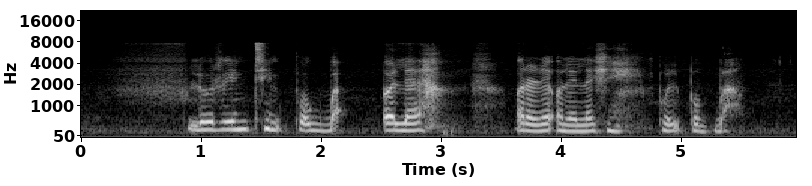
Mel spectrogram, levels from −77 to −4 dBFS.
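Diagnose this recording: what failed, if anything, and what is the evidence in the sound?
Nothing has failed: the speech carries the wideband telephone bandwidth expected of G.722 coding at its full 64 kbit/s rate, and no stage in the chain shows a defect.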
